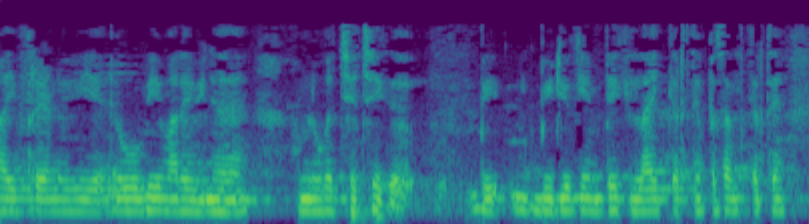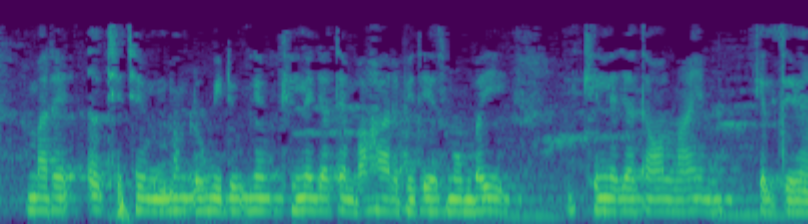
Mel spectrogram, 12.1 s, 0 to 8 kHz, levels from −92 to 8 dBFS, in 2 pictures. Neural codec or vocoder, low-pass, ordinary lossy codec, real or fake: none; 7.2 kHz; MP3, 24 kbps; real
